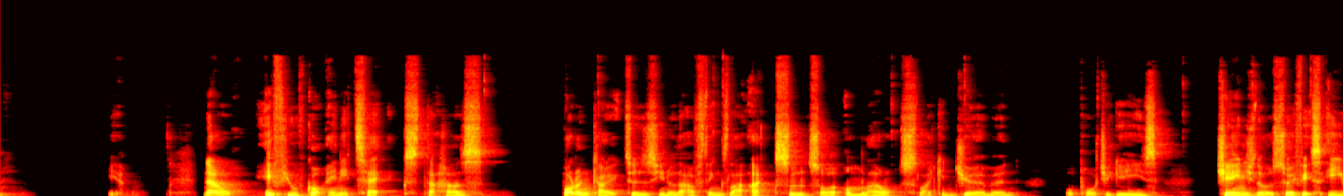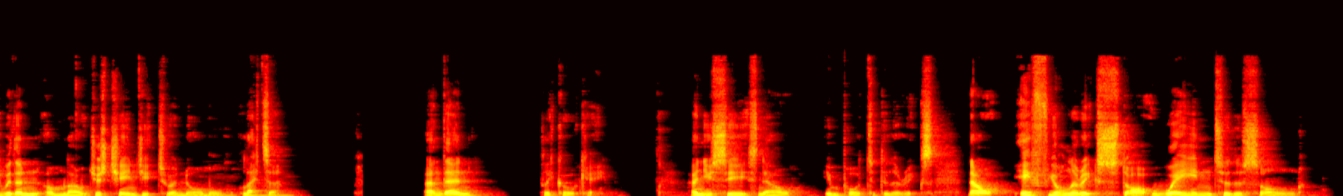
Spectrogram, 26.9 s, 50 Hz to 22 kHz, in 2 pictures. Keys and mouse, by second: 3.0 click, 4.7 click, 5.3 click, 7.1 click, 8.9 click, 11.8 click, 12.5 click, 14.2 click, 18.7 click.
